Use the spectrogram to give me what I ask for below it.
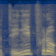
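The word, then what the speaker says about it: Дніпро: 이름이 바로 드니프로 강입니다 예전에는 그 러시아 어식 발음으로 드네프르 강이라고 했었는데 지금은 우크라이나어를 어 존중한다는 의미에서 드니프로 강이라고 하죠 어쨌든간에 우크라이나는이 드니프로 강을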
